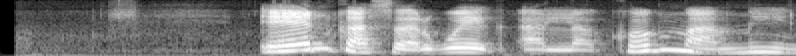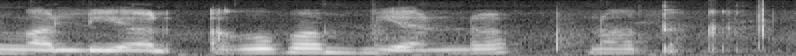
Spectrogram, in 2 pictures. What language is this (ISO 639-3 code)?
kln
